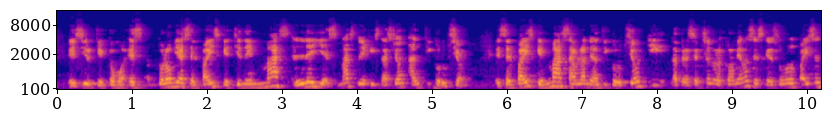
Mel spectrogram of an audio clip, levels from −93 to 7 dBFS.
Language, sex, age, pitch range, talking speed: Spanish, male, 50-69, 140-200 Hz, 220 wpm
